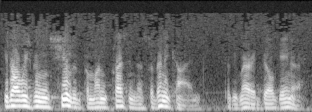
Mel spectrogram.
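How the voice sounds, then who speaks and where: A low, husky voice that swings widely in pitch carries the weariness of a bitter man back from the dead. It comes through a thin, tinny old radio recording. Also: lively intonation, fast. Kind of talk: 1940s radio drama acting.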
